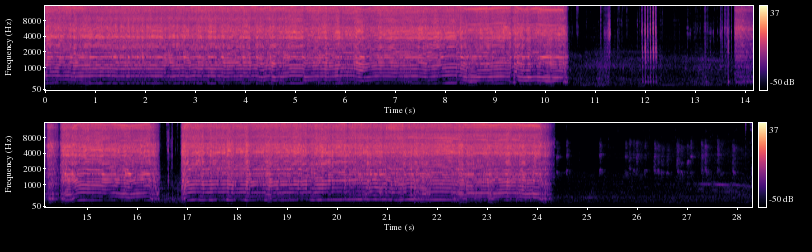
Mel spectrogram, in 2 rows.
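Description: Corded jigsaw with a 10-inch wood blade sawing through a thick timber beam, its motor whine wavering in pitch as the blade loads up in the wood. It runs for about ten seconds, stops, starts again in a few short bursts, then runs for another seven seconds or so and stops a few seconds before the end.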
